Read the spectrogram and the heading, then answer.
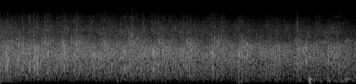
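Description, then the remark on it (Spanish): Steady applause from an audience, a dense, continuous wash of many hands clapping at an even loudness throughout, with no voices standing out. “Ah, si van a aplaudir, por favor, ayúdenme, anímenme.”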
